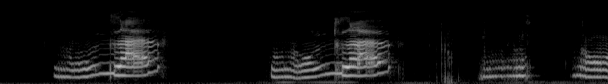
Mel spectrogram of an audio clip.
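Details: Persian cat, a talkative female, yowls with pleasure over a delicious treat when no one is around. Drawn-out, bending howls come in three or four bouts, some rising to a harsh, strained peak, with soft clicks and chewing noises between them.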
